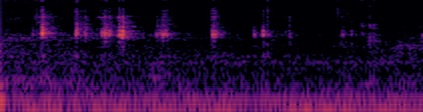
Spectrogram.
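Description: Light, irregular clicks and scratches of a servo bracket assembly being handled and fitted together by hand, over a faint steady low hum.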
